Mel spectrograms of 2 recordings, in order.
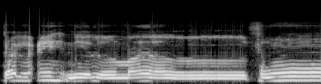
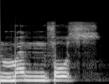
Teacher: Kemudian tanwin, maksud kami nun mati, ya, bertemu dengan huruf fa. Fa ini adalah salah satu huruf ikhfa, ya. Jadi didengungkan dia.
